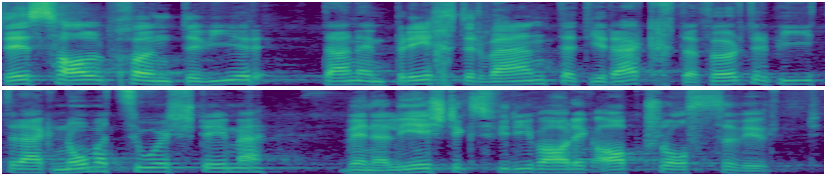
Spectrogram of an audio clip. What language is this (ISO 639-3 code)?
gsw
